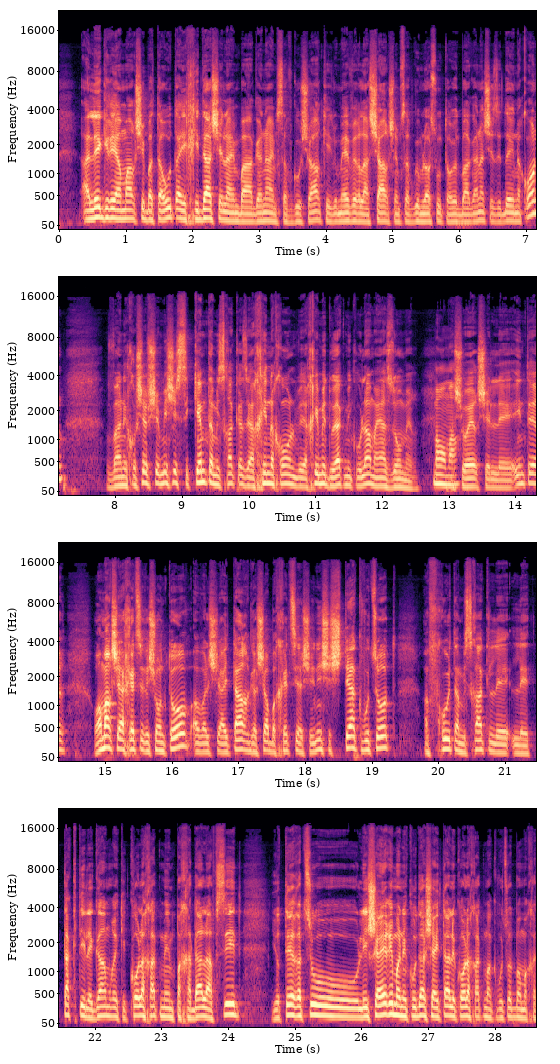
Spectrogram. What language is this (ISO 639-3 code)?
heb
